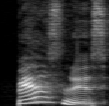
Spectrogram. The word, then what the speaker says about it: business: Business is another one of those words that has a missing middle syllable. The I in the middle of the word is not pronounced at all and this word becomes two syllables. It's business. Business.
